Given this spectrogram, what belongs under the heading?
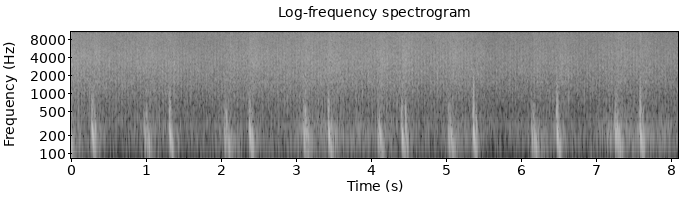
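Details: Regular paired lub-dub normal heart sounds at about 57 per minute over faint hiss, recorded alongside an optical light-spot motion recording of the heartbeat to time valve action; 1953 television research film.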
